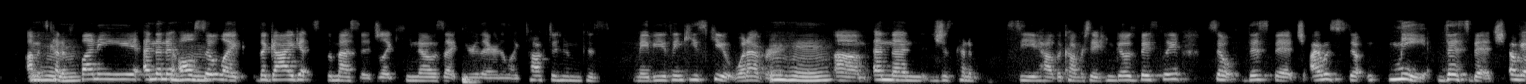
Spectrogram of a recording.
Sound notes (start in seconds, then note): 7.6 mhmm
